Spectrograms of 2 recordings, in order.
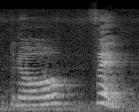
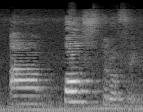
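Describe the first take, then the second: First: "Apóstrofe" very slowly as A, POS, TRO, FE; each syllable of "Apóstrofe" drawn out and set apart; split into syllables. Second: "Apóstrofe" with PÓS punched loud and drawn out; slow "Apóstrofe", the weight thrown onto PÓS; stress on the second syllable. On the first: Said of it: "Separa en sílaba". (apóstrofe separado en sílabas, muy lento) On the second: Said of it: "Cargo la voz aquí". (apóstrofe con la voz cargada en PÓS, lenta y fuerte) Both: Shown as a demonstration.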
